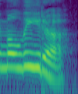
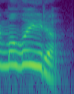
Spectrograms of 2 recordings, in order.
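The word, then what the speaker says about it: Mottola: demo tape to Tommy Molita I feel like I have to say it like that I mean you can say mol but I'm pretty sure he went by Tommy Molita the head of Columbia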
